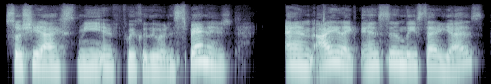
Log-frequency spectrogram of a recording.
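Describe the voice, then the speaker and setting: A woman with a medium-pitched voice hosts a casual podcast conversation. She is informal and agreeable, often feeling her way through a thought in short, halting phrases. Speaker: podcast host. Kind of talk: casual chat.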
